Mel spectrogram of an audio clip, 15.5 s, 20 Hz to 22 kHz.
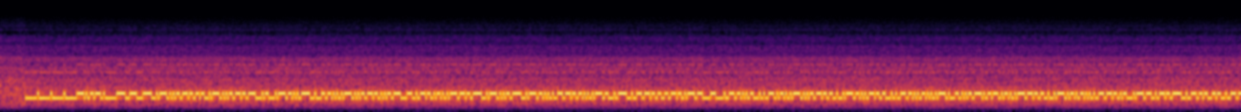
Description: RTTY (45.45 baud, 170 Hz shift), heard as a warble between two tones, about 610 Hz centre, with radio static. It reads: TOTES LES OBERTURES SON DE TESTERA RECTA I EMMARCADES PER CARREUS DE PEDRA BEN …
